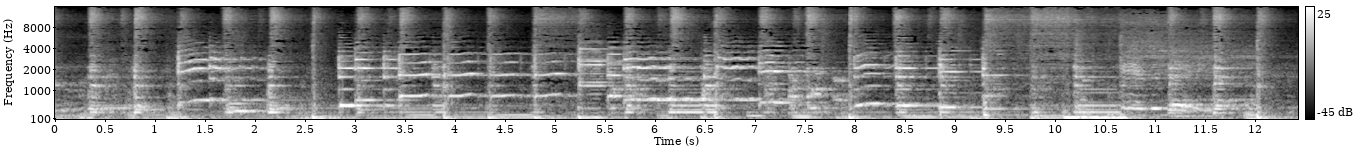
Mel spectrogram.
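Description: Live blues band playing an instrumental passage: an electric guitar plays a lead line of held, bent notes over the drums.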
